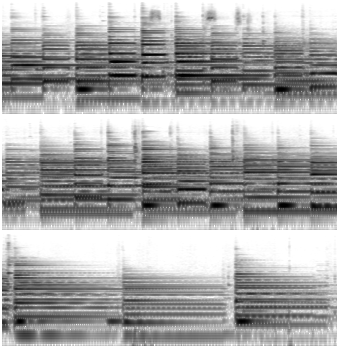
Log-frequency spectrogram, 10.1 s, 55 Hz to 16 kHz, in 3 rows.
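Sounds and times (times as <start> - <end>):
acoustic guitar picking: 0.0 - 10.0.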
